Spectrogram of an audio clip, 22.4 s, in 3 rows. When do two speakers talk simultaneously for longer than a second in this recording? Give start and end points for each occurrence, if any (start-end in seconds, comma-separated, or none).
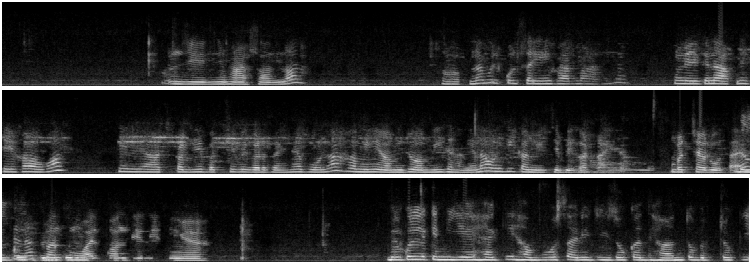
none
